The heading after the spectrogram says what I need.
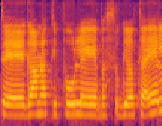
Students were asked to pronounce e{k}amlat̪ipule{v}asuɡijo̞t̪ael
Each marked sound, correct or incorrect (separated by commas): incorrect, incorrect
